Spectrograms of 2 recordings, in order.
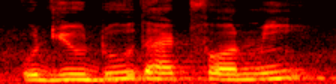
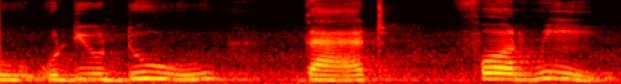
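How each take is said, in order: First: Said in the usual way. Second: Slow, careful word-by-word model read. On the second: Shown as a demonstration. Teacher modelling the sentence slowly for the class. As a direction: read it slowly so children can follow.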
